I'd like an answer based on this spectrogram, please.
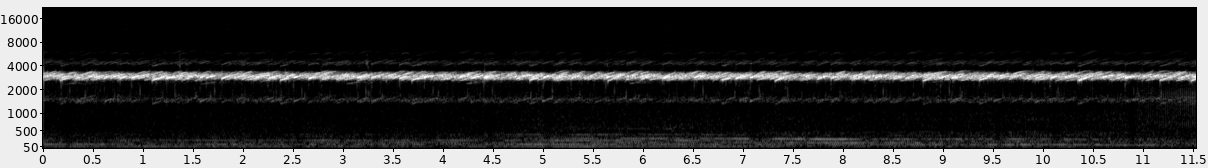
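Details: Nighttime chorus of numerous spring peepers at a frog pond early in the year, shrill high peeps fused into a continuous ringing band, with a soft low droning rumble running beneath throughout.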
